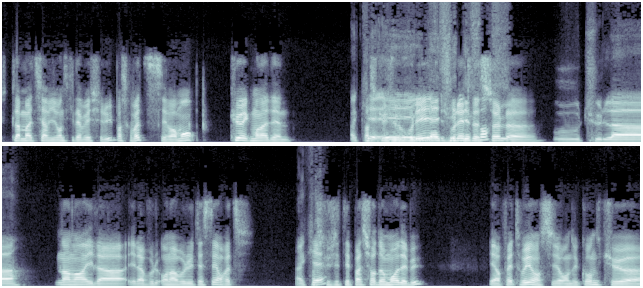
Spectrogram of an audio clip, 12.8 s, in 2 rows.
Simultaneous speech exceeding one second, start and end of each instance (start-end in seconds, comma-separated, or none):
3.6-5.1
